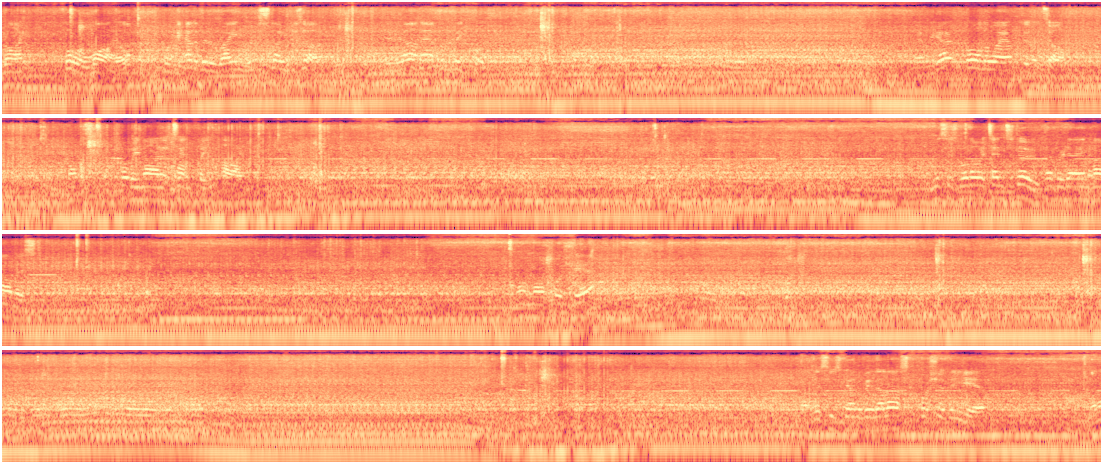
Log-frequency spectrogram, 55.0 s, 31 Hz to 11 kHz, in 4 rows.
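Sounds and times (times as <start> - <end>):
diesel engine running under load: 0.0 - 54.9
reversing alarm beeps: 5.0 - 8.2, 15.0 - 15.6, 17.0 - 21.6, 22.4 - 28.3, 29.4 - 30.7, 32.8 - 39.0, 39.9 - 41.3, 49.0 - 54.9.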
